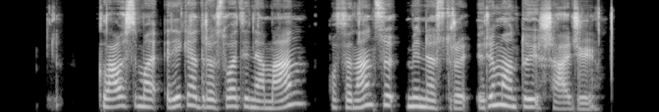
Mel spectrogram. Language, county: Lithuanian, Šiauliai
